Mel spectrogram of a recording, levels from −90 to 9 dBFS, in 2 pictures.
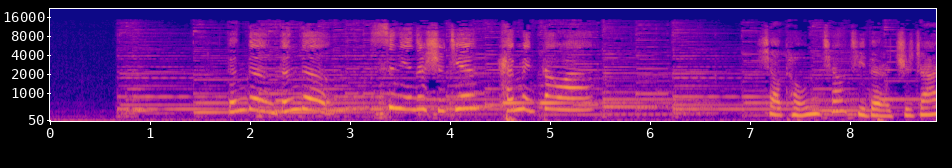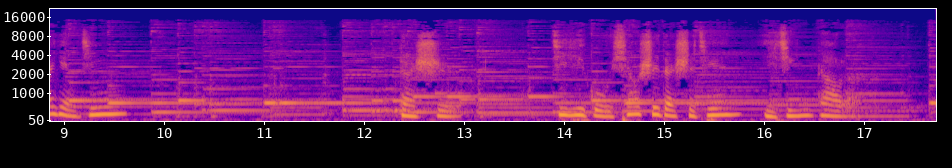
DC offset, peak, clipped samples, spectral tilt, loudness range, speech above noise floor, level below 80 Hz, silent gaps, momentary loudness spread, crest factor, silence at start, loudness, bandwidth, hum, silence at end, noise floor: under 0.1%; -4 dBFS; under 0.1%; -4 dB/octave; 6 LU; 28 dB; -46 dBFS; none; 15 LU; 18 dB; 0.2 s; -21 LUFS; 15 kHz; none; 0 s; -47 dBFS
